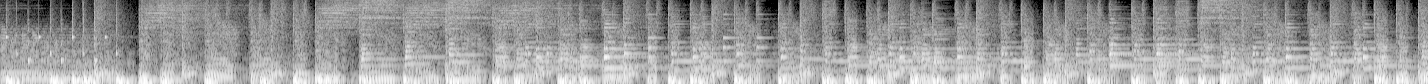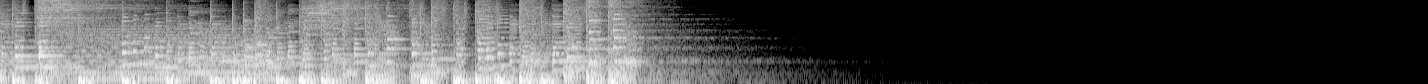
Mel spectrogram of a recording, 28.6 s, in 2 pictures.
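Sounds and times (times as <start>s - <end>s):
instrumental music: 0.0s - 22.0s.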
